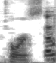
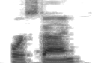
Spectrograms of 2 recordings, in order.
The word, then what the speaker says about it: Torstein: That's a 13 for Torstein. Okay. Torstein. There's really not a set pronunciation. It's either Stein or Steen, whichever you prefer.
